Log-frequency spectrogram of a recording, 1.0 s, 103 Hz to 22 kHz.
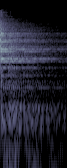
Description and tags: Free drum sample processed with cool edit 96. Ride cymbal with reverb effects.
drum, percussion, reverb, sample, free, cymbal, ride, valdo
